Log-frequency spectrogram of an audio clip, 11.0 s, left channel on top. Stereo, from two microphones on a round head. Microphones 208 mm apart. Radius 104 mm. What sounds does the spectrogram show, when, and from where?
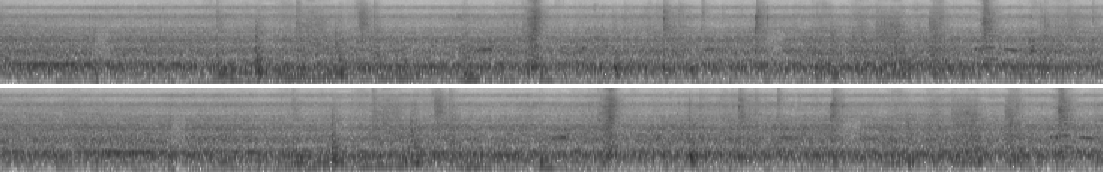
Only background noise.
